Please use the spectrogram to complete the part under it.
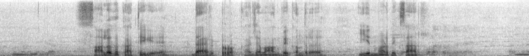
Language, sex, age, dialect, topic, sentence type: Kannada, male, 36-40, Dharwad Kannada, banking, question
